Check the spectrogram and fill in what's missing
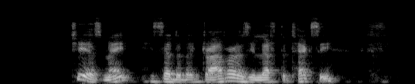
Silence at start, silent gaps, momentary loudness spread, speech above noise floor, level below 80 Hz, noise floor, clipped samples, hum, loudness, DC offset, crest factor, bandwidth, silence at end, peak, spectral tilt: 0.7 s; none; 8 LU; 34 dB; -60 dBFS; -56 dBFS; under 0.1%; none; -22 LUFS; under 0.1%; 18 dB; 9.2 kHz; 0.8 s; -6 dBFS; -7 dB/octave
